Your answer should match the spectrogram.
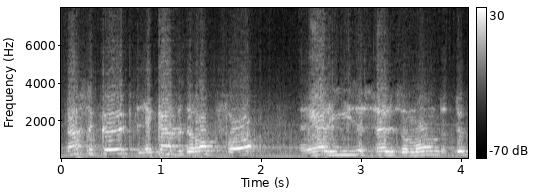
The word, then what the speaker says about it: Roquefort: Alors, je vais le prononcer Roquefort pour faire plaisir à tous nos auditeurs aveyronnais. C'est un fromage qui, effectivement, n'a pas beaucoup changé.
